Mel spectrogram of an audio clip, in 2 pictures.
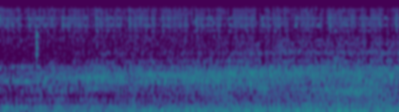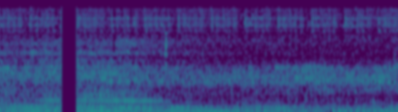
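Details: A steady low engine-like rumble with faint clatter fills the clip, briefly cut off near the middle, and no animal sound is heard.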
